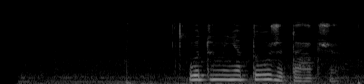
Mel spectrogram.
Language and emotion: Russian, sad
